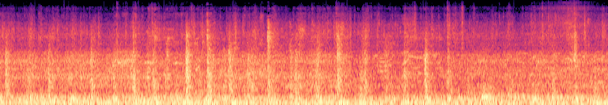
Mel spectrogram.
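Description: Afrosiyob Talgo high-speed train running at speed, heard from inside the passenger car: a steady low rumble with irregular light clicks from the wheels on the track.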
